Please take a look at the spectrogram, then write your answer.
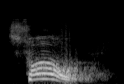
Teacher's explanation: o L tem som de W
